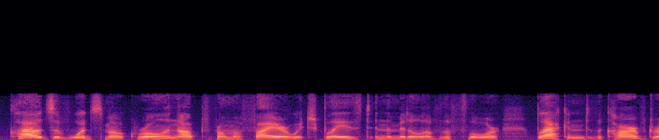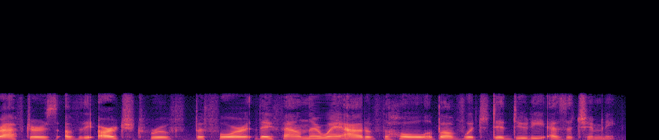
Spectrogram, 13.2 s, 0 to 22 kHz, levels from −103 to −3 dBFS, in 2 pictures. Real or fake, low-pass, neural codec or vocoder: fake; 7.2 kHz; codec, 16 kHz in and 24 kHz out, 1 kbps, XY-Tokenizer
